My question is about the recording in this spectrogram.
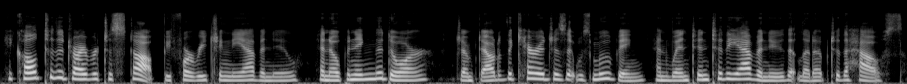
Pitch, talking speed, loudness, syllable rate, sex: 210 Hz, 230 wpm, -18 LUFS, 6.1 syllables/s, female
